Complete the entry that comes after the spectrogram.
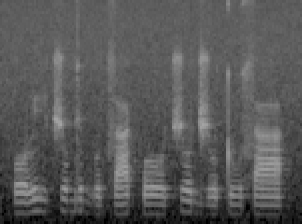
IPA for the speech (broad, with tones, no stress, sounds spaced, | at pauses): o˨ l i˦˨ t͡ʃ ʊ˦ ɡ ɪ˦ b ʊ˨ t͡s a˨˦ k͡p oː˨ t͡ʃ ʊ˦ d͡ʒ ʊ˨ t u˨ s a˦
